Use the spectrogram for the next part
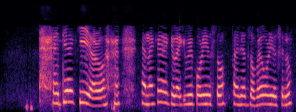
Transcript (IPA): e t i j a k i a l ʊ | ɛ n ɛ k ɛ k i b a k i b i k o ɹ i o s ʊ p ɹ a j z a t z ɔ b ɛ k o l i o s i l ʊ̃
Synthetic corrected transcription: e t i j a k i a ɹ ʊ | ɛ n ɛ k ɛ k i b a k i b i k o ɹ i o s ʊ p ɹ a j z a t z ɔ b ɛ k o ɹ i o s i l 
